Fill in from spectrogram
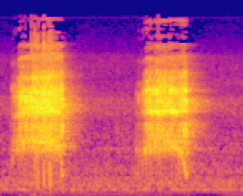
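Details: Pet African grey parrot, male, producing an odd noise its owners could not explain: two drawn-out, hoarse, hissing blasts, the first longer, separated by a brief silence.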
